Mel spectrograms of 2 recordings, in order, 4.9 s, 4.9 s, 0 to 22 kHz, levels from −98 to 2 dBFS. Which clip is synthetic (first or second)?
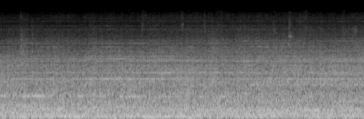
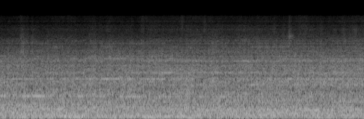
second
